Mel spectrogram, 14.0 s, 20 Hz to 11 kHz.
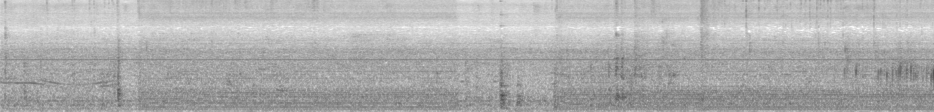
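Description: Krups XP9000 super-automatic espresso machine working through a brew cycle for a 6-ounce coffee. A steady low hum from the machine starts about two seconds in, with a couple of short clicks. Toward the end the sound of coffee streaming into a glass cup comes in.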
